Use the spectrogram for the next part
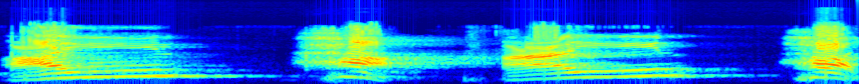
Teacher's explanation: جو درمیان حلق کا حصہ ہے وہاں سے نکلے گا عین ہا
